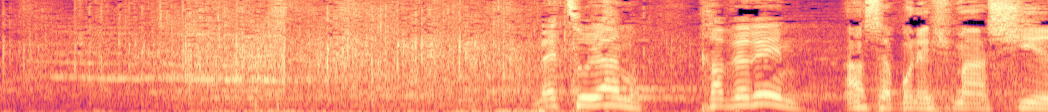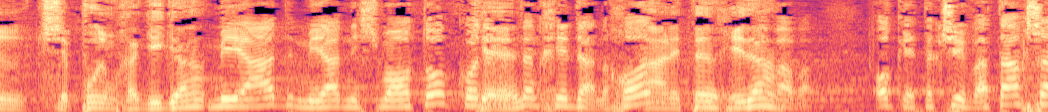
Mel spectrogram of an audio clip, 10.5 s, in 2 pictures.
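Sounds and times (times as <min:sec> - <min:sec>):
live audience cheering and applauding: 0:00.0 - 0:03.2
speech: 0:02.7 - 0:10.4.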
